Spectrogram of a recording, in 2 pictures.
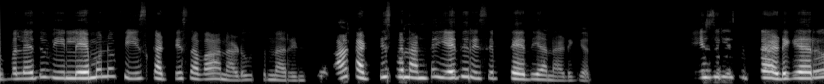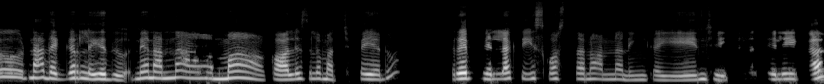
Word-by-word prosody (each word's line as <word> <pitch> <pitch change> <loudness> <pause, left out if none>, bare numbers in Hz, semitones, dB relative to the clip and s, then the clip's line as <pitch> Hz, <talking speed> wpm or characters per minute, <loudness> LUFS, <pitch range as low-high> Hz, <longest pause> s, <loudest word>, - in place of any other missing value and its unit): ఇవ్వలేదు. 270 +5 -4
వీళ్ళేమో, 285 +2 +6
"నువ్వు 370 0 -8
ఫీజ్ 275 -1 -7
కట్టేసావా?" 255 -1 -4
అని 230 - -8
అడుగుతున్నారింట్లో. 195 -2 -13 0.2
ఆ! - - +4
కట్టేసాను 335 +3 +2
అంటే, 295 +4 -1 0.2
"ఏది 315 +4 0
రిసిప్ట్ 280 0 -6
ఏది?" 240 0 -1
అని 200 -2 -12
అడిగారు. 180 +1 -17 1.0
ఫీజ్ 325 +2 -2
రిసిప్ట్ 315 -1 -5
అడిగారు. 285 +4 +4 0.4
నా 300 - +1
దగ్గర 265 +4 +1
లేదు. 235 -3 +4 0.2
నేనన్నా, 300 +1 +1
ఆ! - - -4 0.2
అమ్మ, 255 +2 +4 0.5
కాలేజిలో 255 +4 0
మర్చిపోయాను. 230 +1 -4 0.7
రేపు 270 +1 +9
వెళ్ళాక 260 +3 0
తీసుకొస్తాను 255 -1 -8
అన్నాను. 235 -2 -10
ఇంకా 210 -1 -13 0.3
ఏం 210 +3 -4
చెయ్యాలో 215 - -10
తెలీక 240 -1 -4
260 Hz, 125 wpm, -20 LUFS, 230-285 Hz, 1.0 s, రేపు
